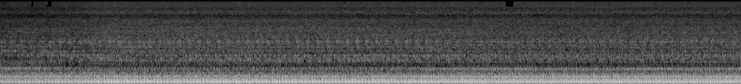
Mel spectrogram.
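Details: 2007 Nissan Pathfinder 4.0 V6 with 5-speed automatic, cold start with raised idle: faint constant whine over engine hum, louder when revving and heard near the transmission; fixed by a simple transmission fluid change.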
